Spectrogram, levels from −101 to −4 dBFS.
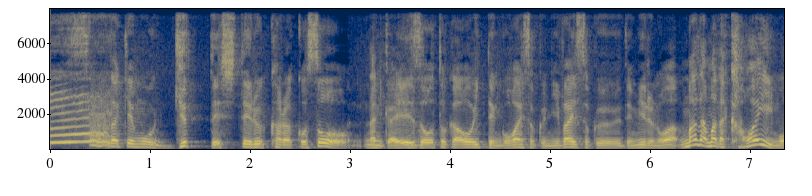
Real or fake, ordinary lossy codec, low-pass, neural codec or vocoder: fake; none; none; codec, 16 kHz, 16 kbps, FunCodec, trained on LibriTTS, 50 frames a second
